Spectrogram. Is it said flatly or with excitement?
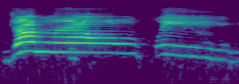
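excitement. It is said with excitement.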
